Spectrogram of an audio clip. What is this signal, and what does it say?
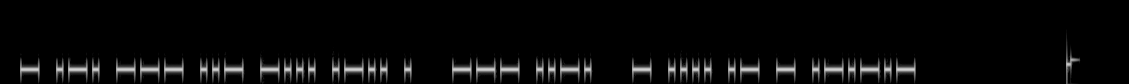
Morse code, heard as a keyed tone, about 20 wpm, 700 Hz. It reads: TROUBLE OF THAT.
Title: Sentences from Top 1600 Words 20wpm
